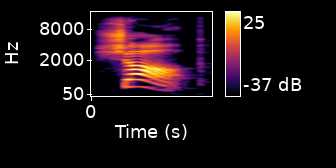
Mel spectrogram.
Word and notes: sharp: British English

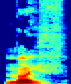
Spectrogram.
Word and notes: mouth: British English

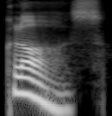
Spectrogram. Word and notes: claws: British English

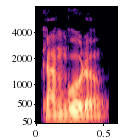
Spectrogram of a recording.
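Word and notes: canguro: Spanish (Spain)

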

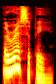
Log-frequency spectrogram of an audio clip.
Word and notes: a recipe: British English

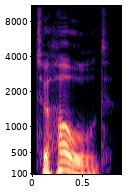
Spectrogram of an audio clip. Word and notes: to hold: British English

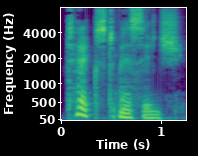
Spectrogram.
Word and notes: text message: British English

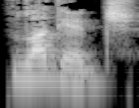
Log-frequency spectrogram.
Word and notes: luggage: British English

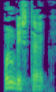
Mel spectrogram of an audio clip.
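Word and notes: un bistec: Spanish (Spain)

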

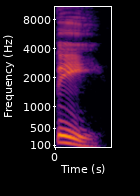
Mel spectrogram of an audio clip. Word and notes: bee: British English

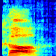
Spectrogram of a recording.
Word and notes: car: British English

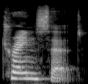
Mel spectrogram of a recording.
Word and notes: train set: British English

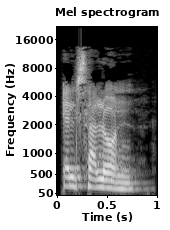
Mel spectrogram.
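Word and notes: el salon: European Spanish

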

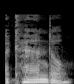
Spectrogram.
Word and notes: a candle: British English

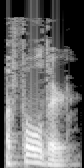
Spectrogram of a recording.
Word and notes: a folder: British English

